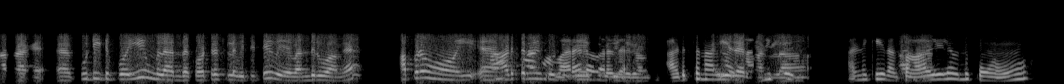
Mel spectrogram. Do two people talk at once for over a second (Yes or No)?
Yes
